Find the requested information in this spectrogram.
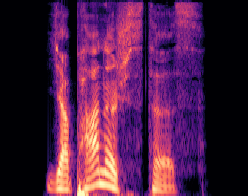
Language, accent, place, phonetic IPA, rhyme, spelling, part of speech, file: German, Germany, Berlin, [jaˈpaːnɪʃstəs], -aːnɪʃstəs, japanischstes, adjective, De-japanischstes.ogg
- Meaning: strong/mixed nominative/accusative neuter singular superlative degree of japanisch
